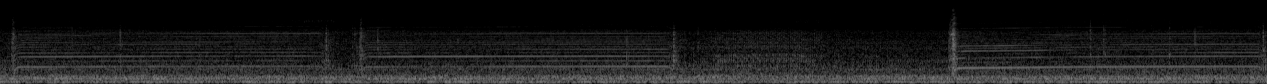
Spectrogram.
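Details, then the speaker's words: Arcus M RC model retractable motor system, which never retracted after the maiden flight. A thin electric whine stops and restarts every few seconds, sagging in pitch as the motor strains and seems to catch on something. Retract motor binding. "it's trying to start the motor like it's getting caught on something"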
